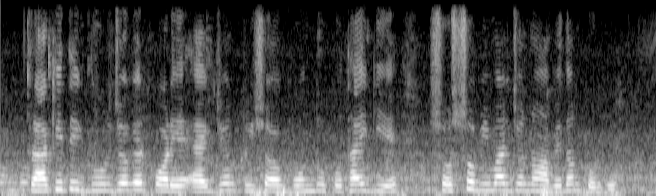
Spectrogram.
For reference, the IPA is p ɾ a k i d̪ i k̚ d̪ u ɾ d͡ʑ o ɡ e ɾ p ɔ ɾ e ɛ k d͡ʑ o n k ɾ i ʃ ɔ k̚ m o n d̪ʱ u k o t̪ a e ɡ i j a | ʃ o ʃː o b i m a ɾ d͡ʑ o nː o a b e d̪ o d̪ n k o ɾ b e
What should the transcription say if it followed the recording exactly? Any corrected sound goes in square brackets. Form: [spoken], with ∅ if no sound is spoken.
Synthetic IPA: p ɾ a k i [t̪] i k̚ d̪ u ɾ d͡ʑ o ɡ e ɾ p ɔ ɾ e ɛ k d͡ʑ o n k ɾ i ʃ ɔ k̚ [b] o n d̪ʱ u k o [t̪ʰ] a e ɡ i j [e] | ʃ o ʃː o b i m a ɾ d͡ʑ o nː o a b e d̪ o [∅] n k o ɾ b e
